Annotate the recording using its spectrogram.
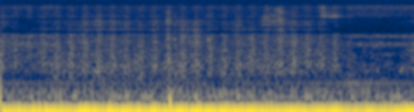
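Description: A pause in the speech: only a steady low hum and faint room noise.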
